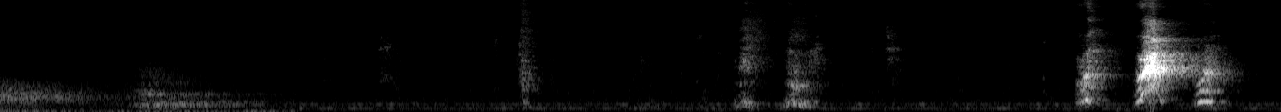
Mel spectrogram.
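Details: Daisy, a grown Yorkshire Terrier, reacts to Puppy Bowl on TV indoors with brief soft sounds, then a pair of quick sharp barks and a louder closing double bark, with a faint electrical hum beneath.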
